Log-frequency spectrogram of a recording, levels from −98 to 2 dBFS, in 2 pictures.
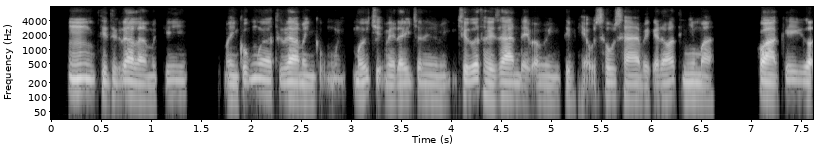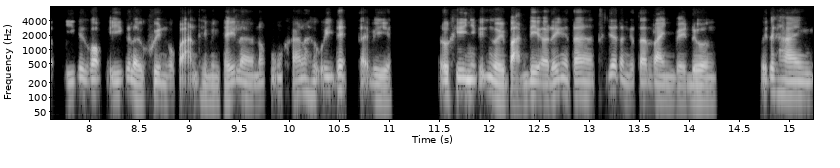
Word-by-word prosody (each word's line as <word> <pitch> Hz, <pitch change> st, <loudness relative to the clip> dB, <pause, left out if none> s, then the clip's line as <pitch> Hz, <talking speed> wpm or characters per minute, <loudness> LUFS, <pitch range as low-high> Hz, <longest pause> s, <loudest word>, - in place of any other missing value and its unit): Ừm, 245 Hz, -1 st, +4 dB
thì -, -, -1 dB
thực 110 Hz, -3 st, -7 dB
ra 110 Hz, 0 st, +6 dB
là 100 Hz, -1 st, +3 dB
mình 90 Hz, 0 st, -9 dB
khi 115 Hz, 0 st, -6 dB, 0.4 s
mình 95 Hz, -1 st, -3 dB
cũng 125 Hz, +5 st, -2 dB
a, 120 Hz, -, +2 dB
thực 100 Hz, -, -6 dB
ra 105 Hz, 0 st, +8 dB
mình 95 Hz, -2 st, -3 dB
cũng 245 Hz, -, -13 dB, 0.2 s
mới 105 Hz, +2 st, -1 dB
chuyển -, -, -5 dB
về 95 Hz, -, 0 dB
đây 100 Hz, +1 st, +1 dB
cho 100 Hz, -, -6 dB
nên 95 Hz, -1 st, -5 dB
mình 90 Hz, 0 st, -9 dB
chưa 110 Hz, -, +1 dB
có 120 Hz, -, +5 dB
thời 100 Hz, -4 st, +2 dB
gian 100 Hz, 0 st, +5 dB
để 95 Hz, -, -2 dB
mà -, -, -3 dB
mình 90 Hz, -2 st, -7 dB
tìm 90 Hz, -, -8 dB
hiểu -, -, -5 dB
sâu 105 Hz, -1 st, -1 dB
xa 95 Hz, -1 st, +3 dB
về 90 Hz, -, -4 dB
cái -, -, +1 dB
đó. 100 Hz, +2 st, +2 dB
Thế -, -, -5 dB
nhưng 100 Hz, 0 st, -1 dB
mà 95 Hz, -2 st, +1 dB, 0.5 s
qua -, -, +9 dB
cái 115 Hz, -1 st, -4 dB
gợi 105 Hz, -, +6 dB
ý, 105 Hz, -, -7 dB
cái 130 Hz, -, -2 dB
góp 120 Hz, 0 st, +2 dB
ý, 105 Hz, +1 st, -4 dB
cái -, -, -3 dB
lời -, -, +2 dB
khuyên 105 Hz, +2 st, -3 dB
của 90 Hz, -, -9 dB
bạn -, -, +2 dB
thì 100 Hz, -, -8 dB
mình 90 Hz, -1 st, -8 dB
thấy 95 Hz, +3 st, +2 dB
là 110 Hz, -4 st, -1 dB
nó 100 Hz, -, -6 dB
cũng -, -, -10 dB
khá 115 Hz, -, -4 dB
là 130 Hz, -, -5 dB
hữu 115 Hz, -, -8 dB
ích 135 Hz, 0 st, -3 dB
đấy. 150 Hz, -, +4 dB
Tại -, -, -2 dB
vì 95 Hz, -2 st, -2 dB, 0.5 s
đôi 115 Hz, -, +2 dB
khi 125 Hz, +2 st, +1 dB
những 120 Hz, 0 st, +2 dB
cái -, -, -4 dB
người 95 Hz, -, +3 dB
bản -, -, +6 dB
địa 110 Hz, -, +3 dB
ở 95 Hz, -, +3 dB
đấy 105 Hz, -, 0 dB
người 125 Hz, -, -3 dB
ta 110 Hz, -1 st, +2 dB
thứ -, -, -21 dB
nhất 150 Hz, 0 st, 0 dB
là -, -, -4 dB
người 95 Hz, -, -9 dB
ta 105 Hz, -, +3 dB
rành 90 Hz, -2 st, +1 dB
về 90 Hz, 0 st, -1 dB
đường, 90 Hz, -1 st, 0 dB, 0.5 s
với -, -, -4 dB
thứ 135 Hz, -, +1 dB
hai, 110 Hz, -2 st, +3 dB
100 Hz, 335 wpm, -24 LUFS, 95-115 Hz, 0.5 s, qua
